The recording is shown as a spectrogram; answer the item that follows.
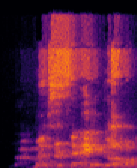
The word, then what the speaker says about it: Masego: Masego. How do you Masego. spell that? Just like it sounds.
